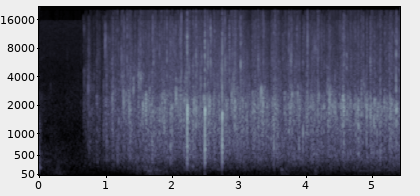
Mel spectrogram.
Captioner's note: audience applauding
